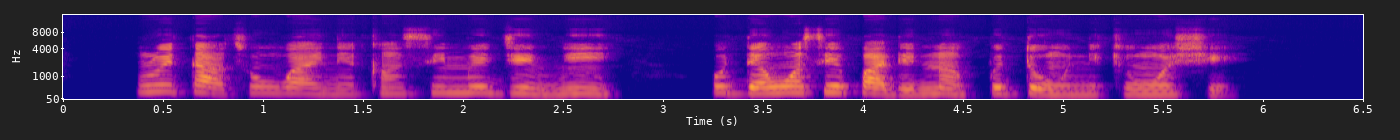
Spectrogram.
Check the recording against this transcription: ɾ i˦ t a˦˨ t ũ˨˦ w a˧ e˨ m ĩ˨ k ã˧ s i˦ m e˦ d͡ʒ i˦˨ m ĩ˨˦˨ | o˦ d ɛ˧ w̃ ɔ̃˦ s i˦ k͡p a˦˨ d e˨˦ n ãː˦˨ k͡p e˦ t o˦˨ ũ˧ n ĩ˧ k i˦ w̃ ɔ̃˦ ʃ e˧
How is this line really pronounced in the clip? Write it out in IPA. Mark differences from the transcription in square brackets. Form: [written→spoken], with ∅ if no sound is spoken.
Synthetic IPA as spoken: ɾ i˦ t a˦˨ t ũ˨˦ w a˧ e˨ [m→n] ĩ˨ k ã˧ s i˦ m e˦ d͡ʒ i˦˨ m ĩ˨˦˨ | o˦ d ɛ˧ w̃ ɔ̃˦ s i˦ k͡p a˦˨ d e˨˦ n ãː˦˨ k͡p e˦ t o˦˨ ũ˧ n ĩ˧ k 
